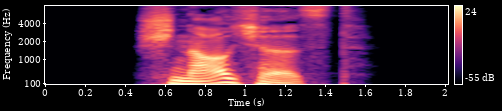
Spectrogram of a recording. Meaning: second-person singular subjunctive I of schnarchen
- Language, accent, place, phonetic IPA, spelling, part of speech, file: German, Germany, Berlin, [ˈʃnaʁçəst], schnarchest, verb, De-schnarchest.ogg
